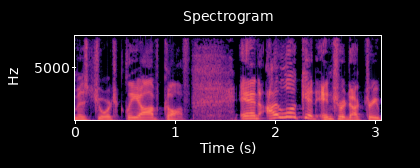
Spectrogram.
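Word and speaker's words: Kliavkoff: And, you know, you mentioned George Kliavkov, as now we know. It's a three-syllable name, so that's how I'll always remember it. – Did I get that right? – You did. Okay.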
